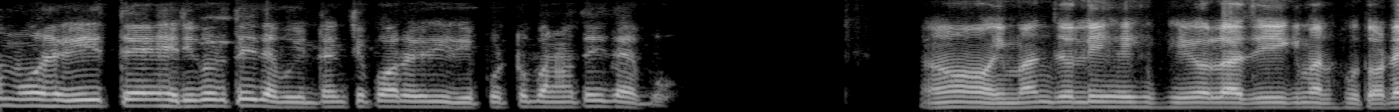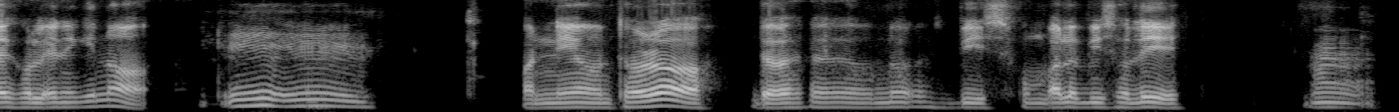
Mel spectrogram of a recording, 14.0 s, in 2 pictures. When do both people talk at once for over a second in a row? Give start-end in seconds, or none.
none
